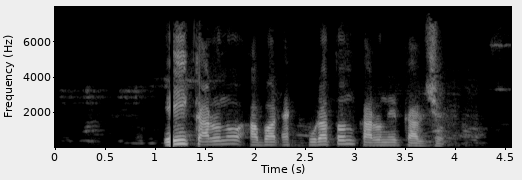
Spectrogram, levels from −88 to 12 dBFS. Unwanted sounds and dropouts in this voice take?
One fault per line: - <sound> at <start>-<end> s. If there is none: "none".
- dropout at 1.1-1.2 s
